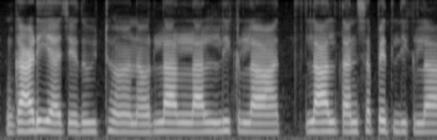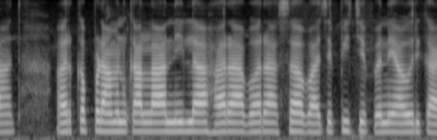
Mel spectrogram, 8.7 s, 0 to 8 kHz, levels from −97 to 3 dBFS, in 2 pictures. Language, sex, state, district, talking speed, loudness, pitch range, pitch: Halbi, female, Chhattisgarh, Bastar, 190 wpm, -24 LUFS, 190-200 Hz, 195 Hz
